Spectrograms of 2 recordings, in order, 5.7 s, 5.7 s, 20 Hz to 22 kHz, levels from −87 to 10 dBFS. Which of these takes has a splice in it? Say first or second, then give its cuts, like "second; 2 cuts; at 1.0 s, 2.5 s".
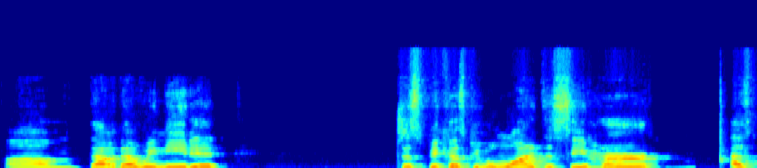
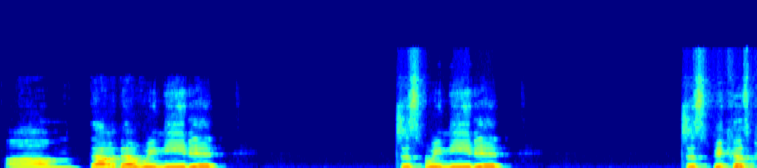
second; 1 cut; at 3.2 s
